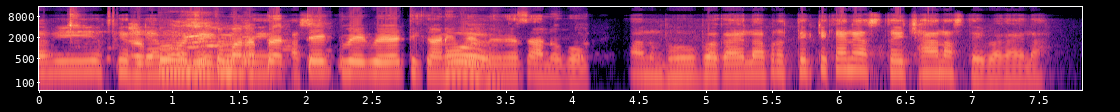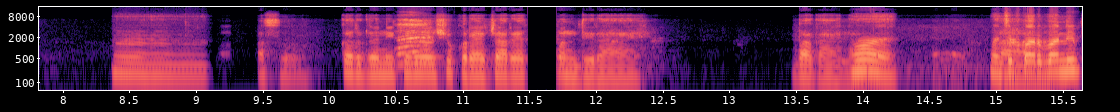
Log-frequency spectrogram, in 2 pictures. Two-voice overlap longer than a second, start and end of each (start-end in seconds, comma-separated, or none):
0.7-2.1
